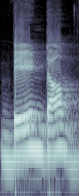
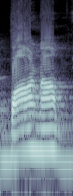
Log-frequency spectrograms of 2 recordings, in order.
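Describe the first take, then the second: First: The word is said in its full form. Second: The nd cluster is reduced to n. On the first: This is the careful traditional pronunciation. "முறையாக ஒலிப்பு செய்வார்கள்" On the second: This is how other regions say it. "சில பகுதிகளில் வானாம் என்றும்"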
